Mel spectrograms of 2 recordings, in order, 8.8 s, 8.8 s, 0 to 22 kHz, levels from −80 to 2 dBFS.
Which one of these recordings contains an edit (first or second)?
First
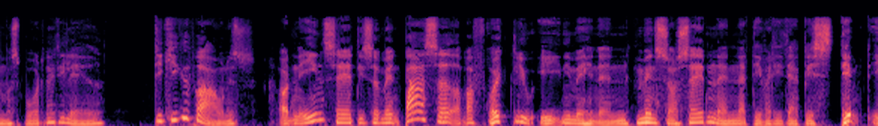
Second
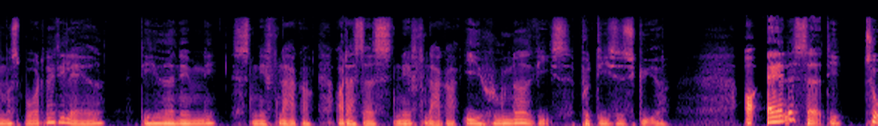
second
